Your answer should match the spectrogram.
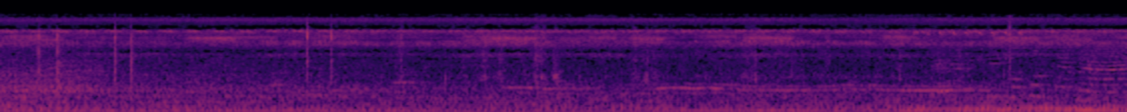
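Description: Faint, steady high-pitched chirping of crickets, with a few light clicks in the first second.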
